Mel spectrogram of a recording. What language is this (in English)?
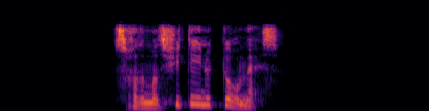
Kabyle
